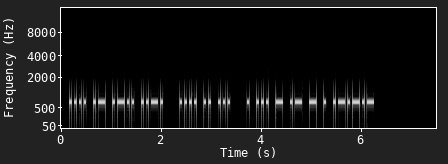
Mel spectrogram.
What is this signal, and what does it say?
Morse code, heard as a keyed tone, about 25 wpm, 700 Hz. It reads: HALF HIS ESTATE.
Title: Sentences from Top 1200 Words 25wpm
